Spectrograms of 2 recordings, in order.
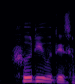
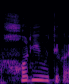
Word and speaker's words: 허리우드: 이 의와 어 발음이 안 돼요. 늘 우린 종로 2가에서 놀았는데 형 오늘 흐리우드에서 만났는데 흐리우드. 그래서 야 승집아 흐리우드 극장은 없다. 허리우드가 있다. 허리우드. 난 흐리우드는 안 간다. 허리우드로 와라.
